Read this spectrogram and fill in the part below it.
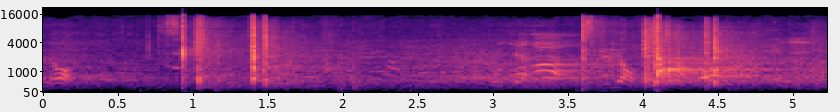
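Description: Foam swords clack sharply against each other in a large echoing hall.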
